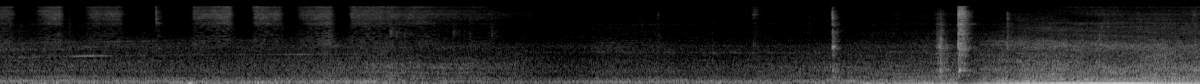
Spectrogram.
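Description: Aerosol spray can hissing in short, repeated bursts for the first few seconds, then fading out. Later come a couple of sharp clicks and a louder low rumble toward the end.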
